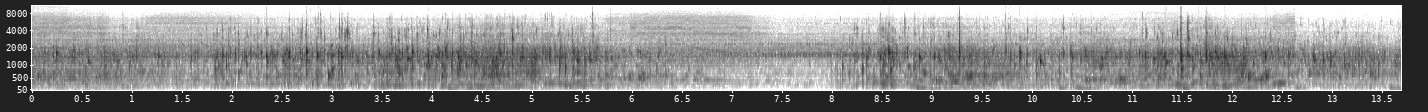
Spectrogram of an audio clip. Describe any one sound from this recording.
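Hands knock and scrape against a reel underwater, heard muffled through water.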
